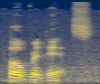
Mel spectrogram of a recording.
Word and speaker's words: Pogradets: It's a tz on the end. Yeah. Padd. Pogradets. Pro. That's it. Pogradets.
